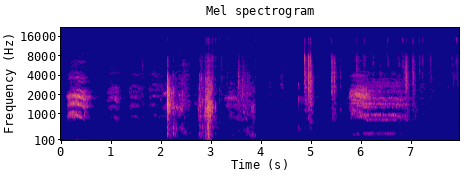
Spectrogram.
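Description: A bird calling repeatedly: several short calls in the first two seconds and a longer one about six seconds in, with a few sharp knocks between them.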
